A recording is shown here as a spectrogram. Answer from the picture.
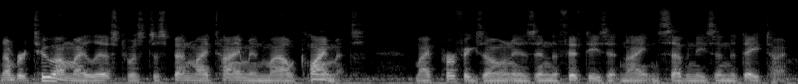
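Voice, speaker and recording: Very deep and low with vocal fry, this man's voice still makes very wide pitch swings. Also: moderate pace. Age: 70s. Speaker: retired Navy veteran vlogger. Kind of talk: personal vlog monologue.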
